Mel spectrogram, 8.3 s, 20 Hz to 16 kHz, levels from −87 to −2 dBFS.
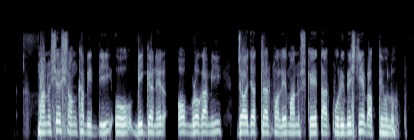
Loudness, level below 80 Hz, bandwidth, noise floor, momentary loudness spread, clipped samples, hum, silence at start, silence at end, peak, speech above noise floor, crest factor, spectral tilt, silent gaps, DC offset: -15 LUFS; -54 dBFS; 7.6 kHz; -52 dBFS; 6 LU; under 0.1%; none; 0.75 s; 0.15 s; -2 dBFS; 38 dB; 14 dB; -7 dB/octave; none; under 0.1%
